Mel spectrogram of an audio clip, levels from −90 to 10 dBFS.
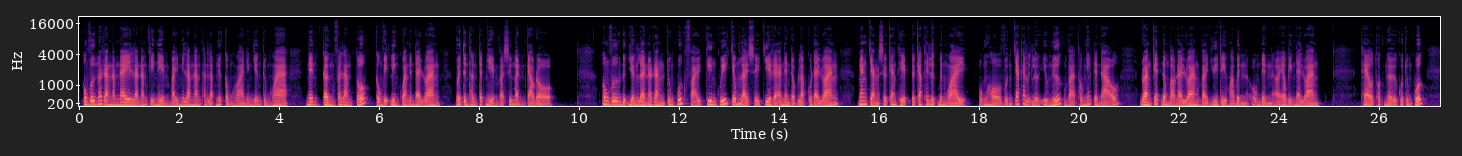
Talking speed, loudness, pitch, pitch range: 255 wpm, -23 LUFS, 115 Hz, 105-135 Hz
